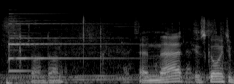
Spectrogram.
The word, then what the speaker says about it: Donne: is Don? I'll accept the pronunciation. It's John Dunn. John Dunn.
